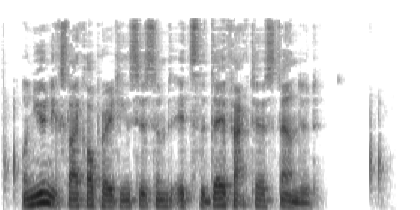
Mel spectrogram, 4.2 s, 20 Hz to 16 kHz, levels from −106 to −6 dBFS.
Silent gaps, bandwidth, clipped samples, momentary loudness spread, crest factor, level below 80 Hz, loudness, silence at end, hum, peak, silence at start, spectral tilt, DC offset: none; 11.5 kHz; under 0.1%; 11 LU; 18 dB; -60 dBFS; -29 LUFS; 1.05 s; none; -10 dBFS; 0.2 s; -6.5 dB/octave; under 0.1%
